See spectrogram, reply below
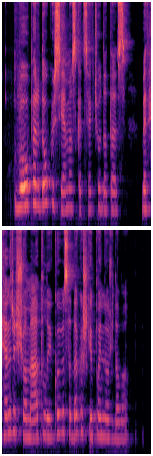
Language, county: Lithuanian, Tauragė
